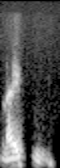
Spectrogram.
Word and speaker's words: Nike: The brand itself says that this is how you pronounce our brand, so that's how we should pronounce it. It's Nike.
